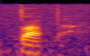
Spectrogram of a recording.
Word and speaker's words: papa: ser una palabra diferente por ejemplo papa y papá sí papa sé que tiene que ser una palabra llana porque termina en vocal y no tiene tiene tilde con lo cual sé que tiene que ser papa papá lleva tilde Entonces está ahí Qué es papa pop y papá pues es mi mi papi no calle y cal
